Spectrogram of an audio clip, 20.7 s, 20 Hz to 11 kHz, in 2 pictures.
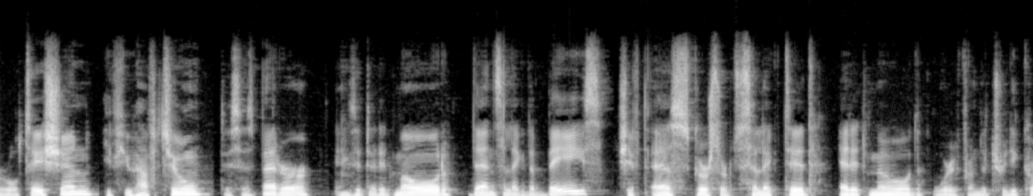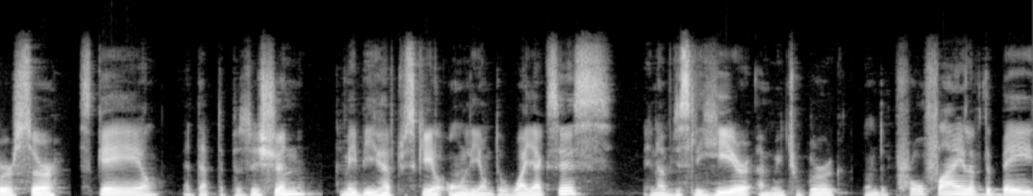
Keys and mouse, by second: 1.8 click, 2.1 middle click, 3.4 Tab, 3.7 middle click, 4.5 shift+middle click, 5.3 right click, 6.1 shift+s, 8.1 Tab, 9.3 click, 10.8 KP_1, 11.0 s, 12.1 click, 13.5 s, 13.7 y, 16.6 click, 16.9 Tab, 18.2 right click, 18.4 KP_1, 19.2 g.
